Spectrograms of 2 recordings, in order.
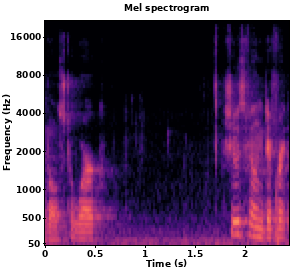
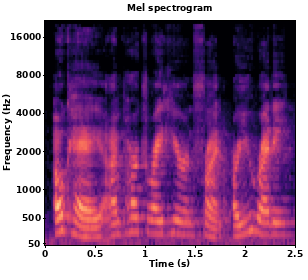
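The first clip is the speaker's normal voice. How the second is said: yelled back; 6 semitones higher, 3 dB louder than usual. Acted. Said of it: "he yelled back through the door".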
